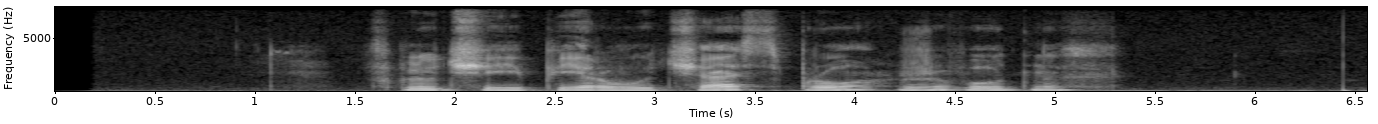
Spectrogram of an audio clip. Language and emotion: Russian, neutral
